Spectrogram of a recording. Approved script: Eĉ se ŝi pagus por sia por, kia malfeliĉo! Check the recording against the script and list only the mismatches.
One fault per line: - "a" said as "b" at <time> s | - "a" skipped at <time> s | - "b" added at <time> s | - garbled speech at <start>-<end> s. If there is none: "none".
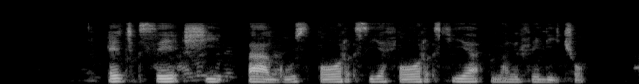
none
